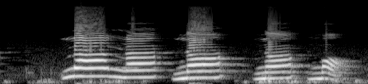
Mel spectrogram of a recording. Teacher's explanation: अनुनाशिके ज्याचा उच्चार नाकातून होतो त्याला अनुनाशिके म्हणतात, की नाकातून उच्चार होतो कोणता न न न न म हे झाले अनुनाशिके।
